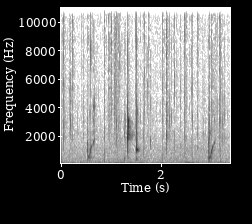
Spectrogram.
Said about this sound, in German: Die ersten dicken Tropfen auf Asphalt nach einem heißen Sommertag.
